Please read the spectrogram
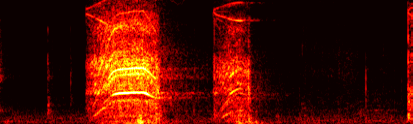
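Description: Cordless drill driver with a Phillips bit backing a screw out of the crate lid. A burst of motor whine rises in pitch about half a second in, followed by a short second pulse.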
